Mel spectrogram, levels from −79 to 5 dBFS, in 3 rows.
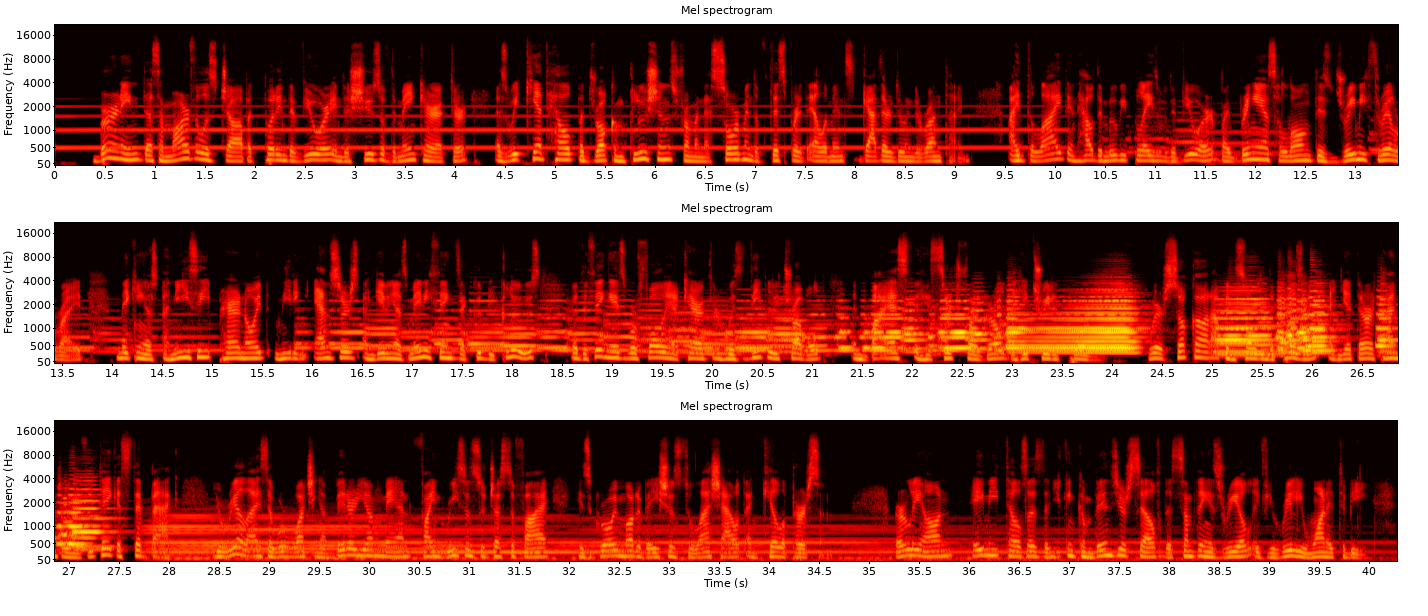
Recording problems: background music; very loud; throughout; 4 dB above the speech

